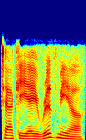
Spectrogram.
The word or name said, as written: tachyarrhythmia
